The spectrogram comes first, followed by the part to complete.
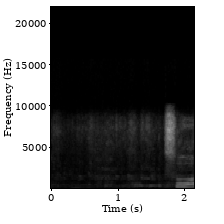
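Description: Faint, steady low buzzing hum whose pitch steps up slightly, followed near the end by a short hiss and the start of a voice.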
